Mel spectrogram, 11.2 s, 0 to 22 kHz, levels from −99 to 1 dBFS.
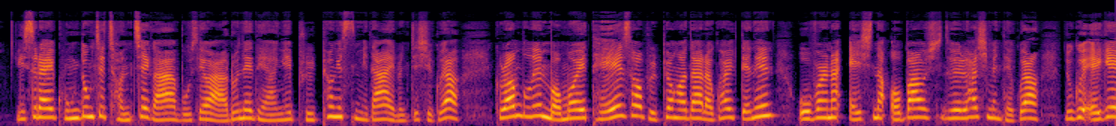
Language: Korean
